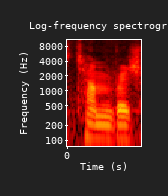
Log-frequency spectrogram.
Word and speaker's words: Tonbridge: count there's one train let's pronounce tonbridge same as tambridge alright that's true pet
